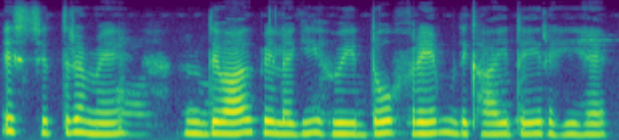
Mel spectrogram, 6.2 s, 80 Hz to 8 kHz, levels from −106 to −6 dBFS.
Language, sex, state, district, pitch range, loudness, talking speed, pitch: Hindi, female, Jharkhand, Ranchi, 225-245 Hz, -17 LUFS, 125 wpm, 230 Hz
